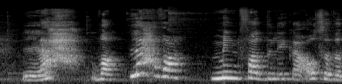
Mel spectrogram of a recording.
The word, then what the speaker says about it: لحظة: لحظة, let's pronounce it good together. لح, it's the ح of حمار, the sunglass edge. لحظة, ظ, tongue between the teeth, and the sound, the place of articulation is really deep and far in the throat.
